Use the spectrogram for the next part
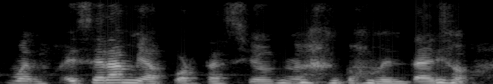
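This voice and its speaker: A woman's voice: medium pitch, brisk, breathy edge. A woman with a Mexican accent, a speech therapist giving a long, rambling comment on an online panel, full of fillers and restarts. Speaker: speech therapist, audience participant. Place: video call.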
